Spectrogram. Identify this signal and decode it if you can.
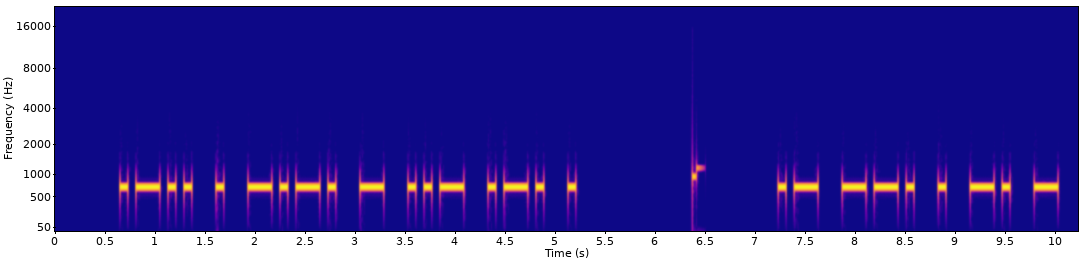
Morse code, heard as a keyed tone, about 15 wpm, 700 Hz. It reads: LECTURE AGENT
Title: Sentences from Top 1600 Words - New Word Drill - 15wpm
